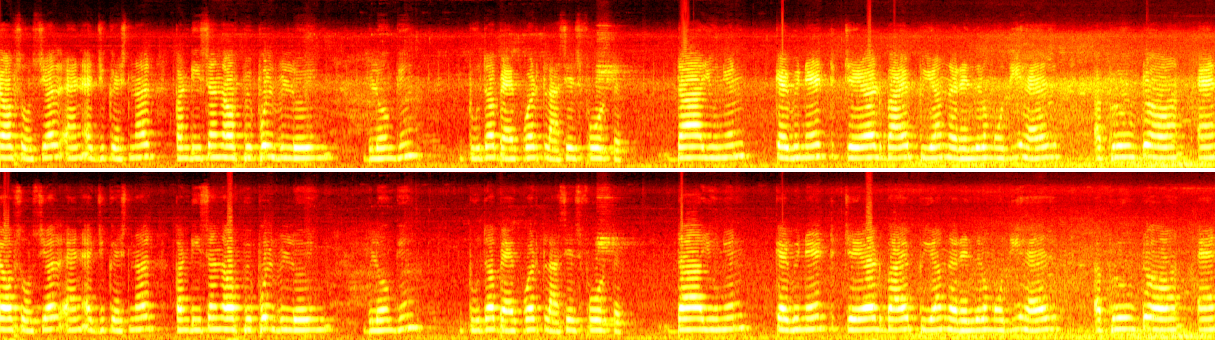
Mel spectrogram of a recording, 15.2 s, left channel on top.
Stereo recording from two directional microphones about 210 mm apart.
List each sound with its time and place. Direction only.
0.0 s a woman's voice: 35° right (ahead or behind)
